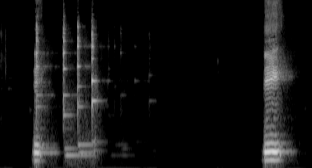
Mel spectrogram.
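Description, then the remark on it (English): A phone ringtone for an incoming call plays a quick melodic phrase of short tonal notes, pauses in silence, then sounds again with a longer bright chime burst, clear with no talking. “Phone. Somebody's calling you.”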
